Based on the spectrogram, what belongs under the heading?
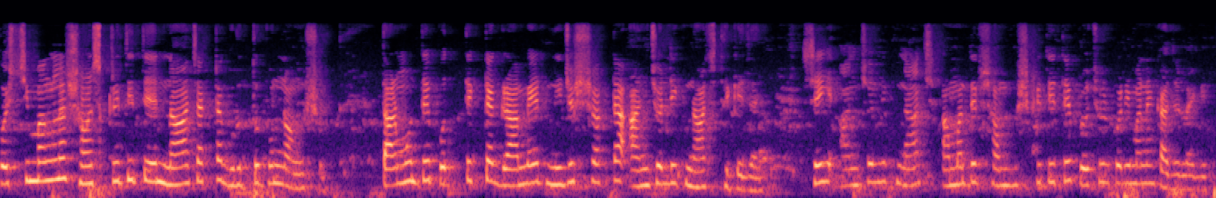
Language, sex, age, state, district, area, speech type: Bengali, female, 60+, West Bengal, Purba Bardhaman, urban, spontaneous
